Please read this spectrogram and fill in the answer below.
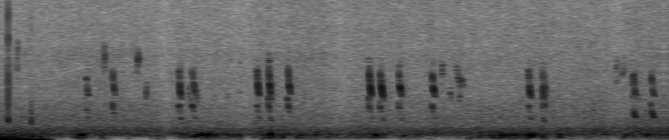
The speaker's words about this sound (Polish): O, rzepołuchów nie ma, ale są makolągwy. Kląskają.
